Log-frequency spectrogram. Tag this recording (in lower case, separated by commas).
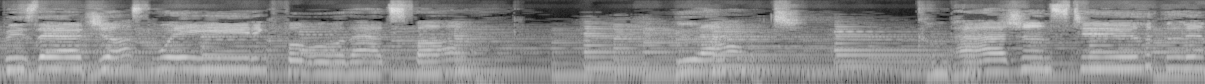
music, tender music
